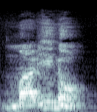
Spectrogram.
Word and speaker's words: marine: Por ejemplo, marino. Marin. Marin. Que sería marine. La E al final no suena.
